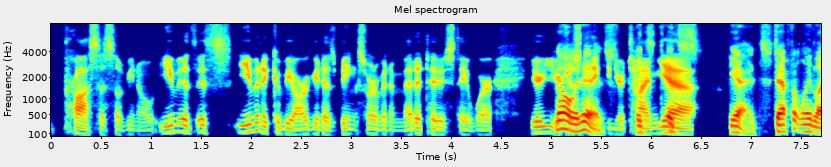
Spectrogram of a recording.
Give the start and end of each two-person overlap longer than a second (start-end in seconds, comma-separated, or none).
5.0-6.4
